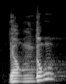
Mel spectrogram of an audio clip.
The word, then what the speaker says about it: 영동: 그지 우리가 뭐라 그래 2 법칙 이라고 하잖아요 그래서 우리는 발음을 영동 영서 라고 발음하지 그 다음에 택 완력에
